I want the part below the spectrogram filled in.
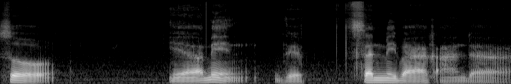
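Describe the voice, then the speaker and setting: Very deep and low, a man's dark, mellow voice moves at a very slow pace with lively intonation, long and frequent pauses, and big swings in loudness. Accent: Nigerian. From northern Nigeria. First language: Hausa. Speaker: family vlogger. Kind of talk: personal story.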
